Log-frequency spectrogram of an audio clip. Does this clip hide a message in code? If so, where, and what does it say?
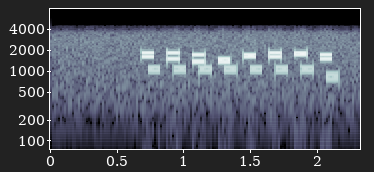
Yes: multi-frequency trunk signalling (R2, with the far end's replies) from 0.7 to 2.2 s, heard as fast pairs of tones, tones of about 100 ms. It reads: 98416905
